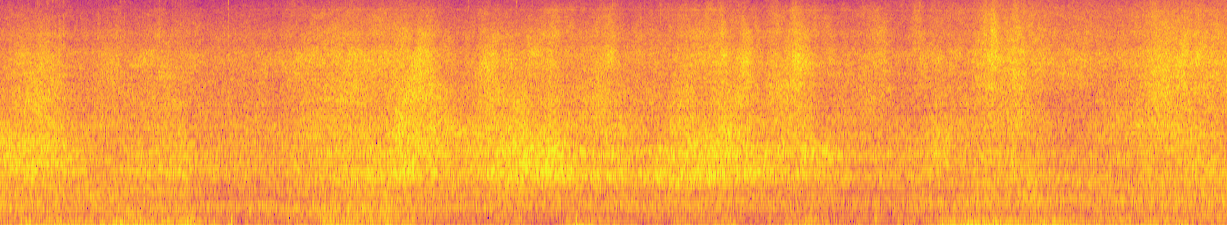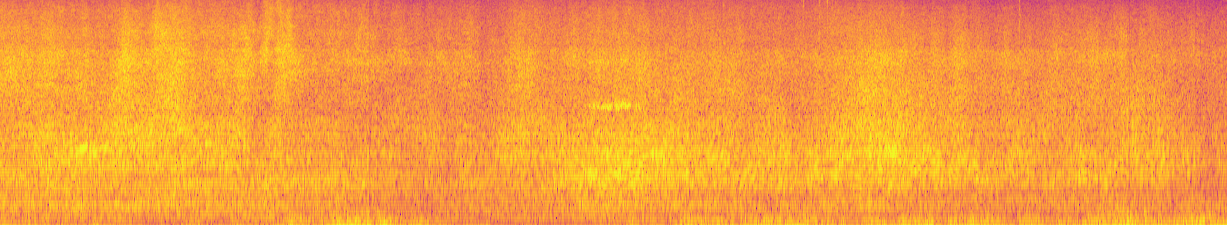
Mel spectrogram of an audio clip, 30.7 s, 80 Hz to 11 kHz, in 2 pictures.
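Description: Short 360's twin PT6A turboprop engines running as the aircraft moves along the runway, a steady propeller and turbine drone that swells and fades every few seconds.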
